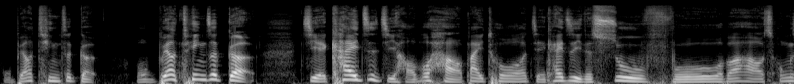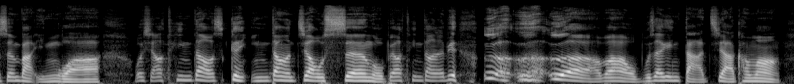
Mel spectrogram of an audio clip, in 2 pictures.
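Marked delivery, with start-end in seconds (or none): 0.0-2.6 rising to a full shout; loud mock outburst, louder on the repeat; loud insistent. Retold urging him, rising. 3.0-12.5 loud, slow, drawn-out pleading; theatrical loud encouragement; loud coaxing. Retold or imitated. Retold coaxing him loudly. 12.8-13.9 high strained mock groans; mock the sounds he made; hammed-up grunting; mimicked groans.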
